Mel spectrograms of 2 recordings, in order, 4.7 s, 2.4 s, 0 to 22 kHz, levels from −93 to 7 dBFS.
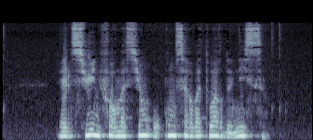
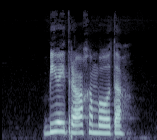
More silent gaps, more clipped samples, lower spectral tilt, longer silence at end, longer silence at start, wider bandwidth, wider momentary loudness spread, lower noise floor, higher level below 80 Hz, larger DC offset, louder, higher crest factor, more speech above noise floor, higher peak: neither; neither; about the same, -6 dB/octave vs -6.5 dB/octave; first, 0.7 s vs 0.5 s; first, 0.9 s vs 0.65 s; second, 11.5 kHz vs 14.5 kHz; about the same, 7 LU vs 7 LU; second, -56 dBFS vs -68 dBFS; first, -48 dBFS vs -54 dBFS; neither; first, -13 LUFS vs -16 LUFS; about the same, 12 dB vs 16 dB; second, 44 dB vs 52 dB; about the same, -2 dBFS vs -2 dBFS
